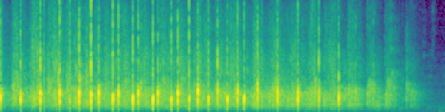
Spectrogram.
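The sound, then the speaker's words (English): An audience applauds for several seconds, with many hands clapping in a dense, steady patter and a few sharper claps standing out before the applause thins and fades away. “And I think we can give them a round of applause for what they are doing, serving the global community.”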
